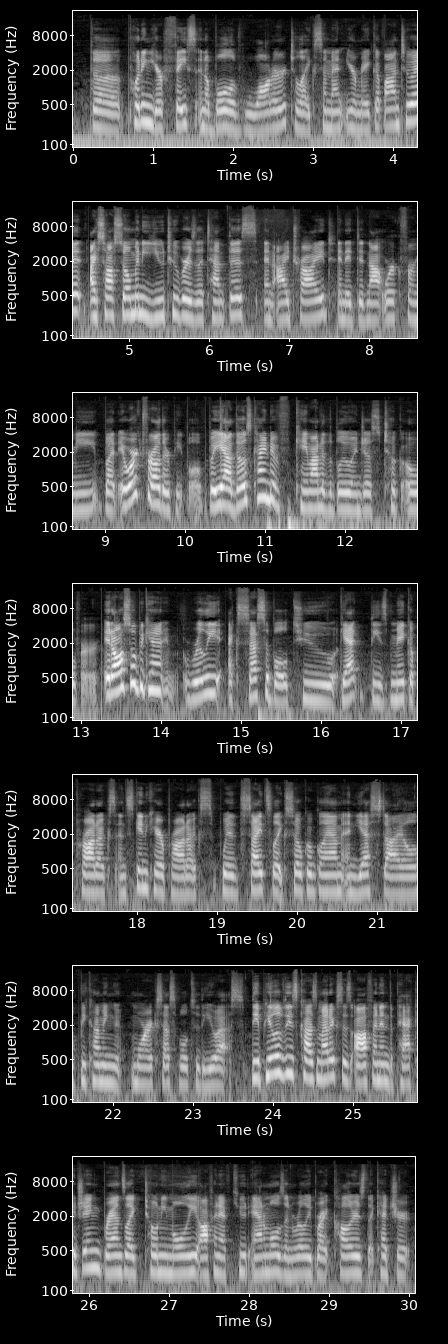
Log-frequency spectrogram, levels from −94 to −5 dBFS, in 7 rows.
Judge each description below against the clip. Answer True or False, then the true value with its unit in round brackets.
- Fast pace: True (210 wpm)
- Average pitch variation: True (3.0 semitones)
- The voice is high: True (200 Hz)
